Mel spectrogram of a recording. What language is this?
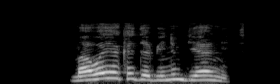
Central Kurdish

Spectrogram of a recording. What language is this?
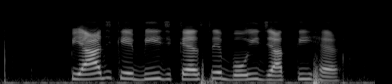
Magahi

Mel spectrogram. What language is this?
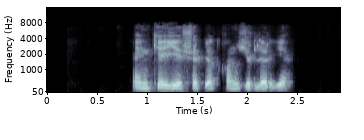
Tatar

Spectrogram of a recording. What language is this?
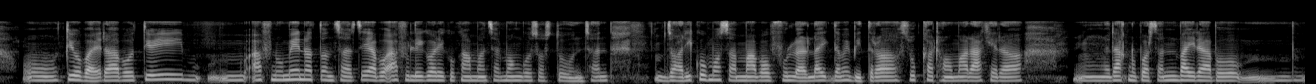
Nepali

